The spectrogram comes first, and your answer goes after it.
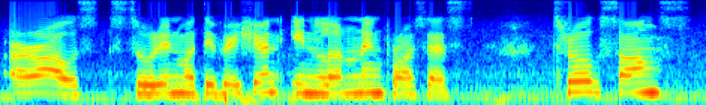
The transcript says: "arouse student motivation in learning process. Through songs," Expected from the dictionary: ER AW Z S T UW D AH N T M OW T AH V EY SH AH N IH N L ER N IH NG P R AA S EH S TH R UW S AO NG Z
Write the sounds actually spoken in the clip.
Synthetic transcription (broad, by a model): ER AW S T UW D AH N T M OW T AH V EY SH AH N IH N L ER N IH NG P R AA S EH S T R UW S AO NG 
